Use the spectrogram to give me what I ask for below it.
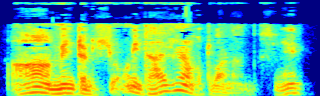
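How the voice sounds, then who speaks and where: A man's voice: medium pitch, big pitch swings, fast talker, husky. A man giving a Bible teaching sermon, explaining terms one by one and repeating key words for emphasis. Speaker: preacher. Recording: dull lo-fi recording.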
